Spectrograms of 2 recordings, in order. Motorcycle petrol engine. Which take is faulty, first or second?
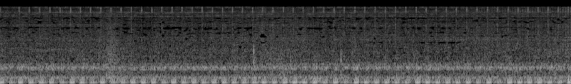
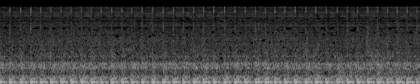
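first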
